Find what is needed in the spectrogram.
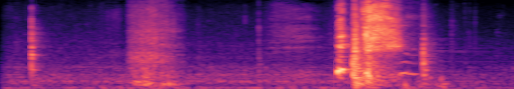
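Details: Stuffy sneezes from an old recording, person possibly sick at the time: two sneezes, each with a hissing intake and congested burst, the second louder and fuller.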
